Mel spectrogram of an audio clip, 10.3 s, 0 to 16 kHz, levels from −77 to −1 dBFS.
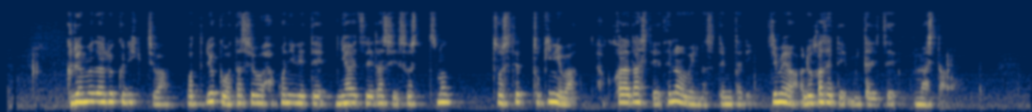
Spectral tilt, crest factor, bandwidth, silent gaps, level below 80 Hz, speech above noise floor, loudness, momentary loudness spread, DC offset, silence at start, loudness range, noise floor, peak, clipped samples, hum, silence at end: -6.5 dB/octave; 18 dB; 11.5 kHz; none; -70 dBFS; 32 dB; -22 LUFS; 13 LU; under 0.1%; 0.65 s; 2 LU; -54 dBFS; -4 dBFS; under 0.1%; none; 0.8 s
